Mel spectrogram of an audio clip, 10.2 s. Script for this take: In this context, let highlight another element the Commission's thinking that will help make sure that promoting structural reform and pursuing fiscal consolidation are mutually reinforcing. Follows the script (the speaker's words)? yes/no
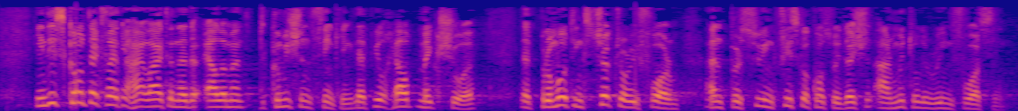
yes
